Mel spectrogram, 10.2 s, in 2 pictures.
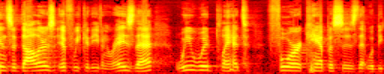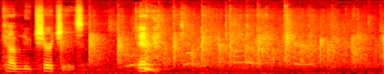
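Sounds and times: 
speech: 0:00.0 - 0:07.4
audience applause: 0:06.3 - 0:10.2.

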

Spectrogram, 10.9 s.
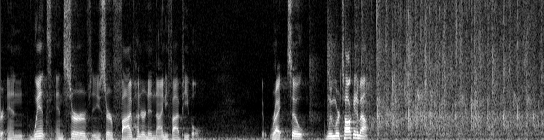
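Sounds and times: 
speech: 0:00.0 - 0:04.1, 0:05.3 - 0:07.6
church congregation clapping for volunteers who served a community meal: 0:06.5 - 0:10.8.

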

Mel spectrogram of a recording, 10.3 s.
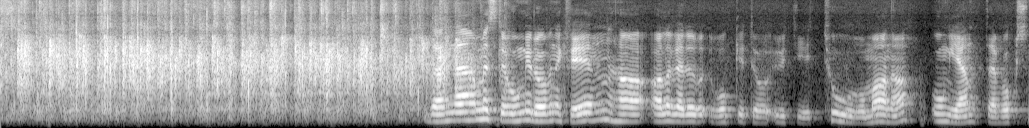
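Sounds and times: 
audience applause: 0:00.0 - 0:05.1
speech: 0:04.3 - 0:10.2.

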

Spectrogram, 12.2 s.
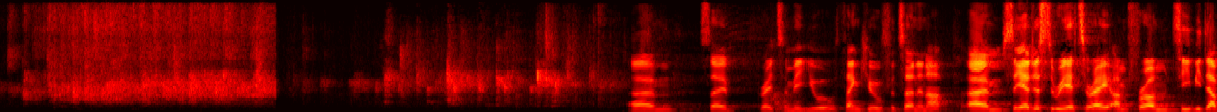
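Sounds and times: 
audience applauding a speaker at a typography design talk: 0:00.0 - 0:02.8, 0:03.6 - 0:06.2
speech: 0:06.3 - 0:12.1.

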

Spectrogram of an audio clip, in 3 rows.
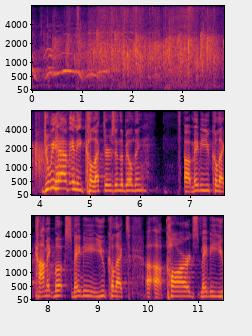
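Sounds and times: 
audience applause: 0:00.0 - 0:04.1
speech: 0:04.0 - 0:06.2, 0:06.9 - 0:11.5.

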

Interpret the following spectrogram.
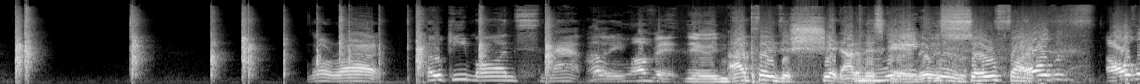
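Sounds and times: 
slow clapping: 0:00.1 - 0:00.5, 0:01.3 - 0:05.6
speech: 0:03.1 - 0:11.4.

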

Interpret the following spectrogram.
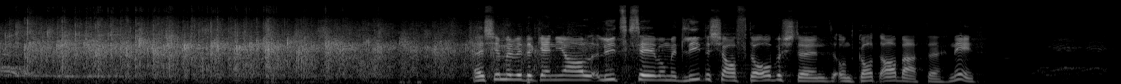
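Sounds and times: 
audience applause for the band: 0:00.0 - 0:05.7
speech: 0:04.7 - 0:09.9.

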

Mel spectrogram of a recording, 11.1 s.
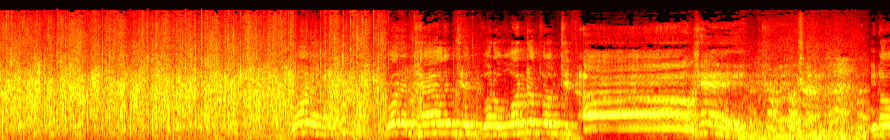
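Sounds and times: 
audience applause: 0:00.0 - 0:05.3
speech: 0:05.3 - 0:07.4, 0:08.6 - 0:11.1
laughter: 0:09.1 - 0:11.0.

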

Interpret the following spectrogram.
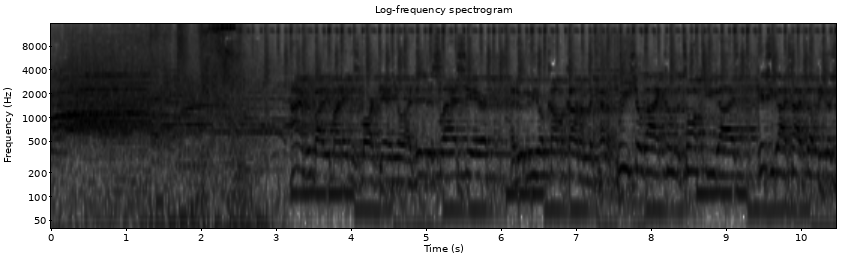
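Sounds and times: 
large crowd cheering and shouting: 0:00.0 - 0:04.9
speech: 0:03.5 - 0:10.4.

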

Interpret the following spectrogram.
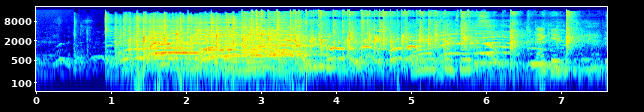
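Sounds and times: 
audience clapping: 0:00.7 - 0:07.4.

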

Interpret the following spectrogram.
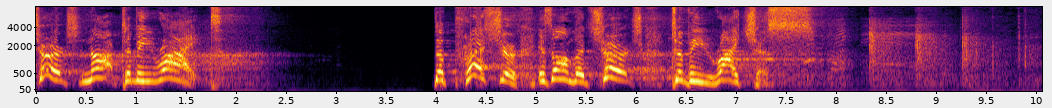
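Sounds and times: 
speech: 0:00.0 - 0:02.0, 0:04.0 - 0:07.8
hand claps: 0:08.3 - 0:10.0.

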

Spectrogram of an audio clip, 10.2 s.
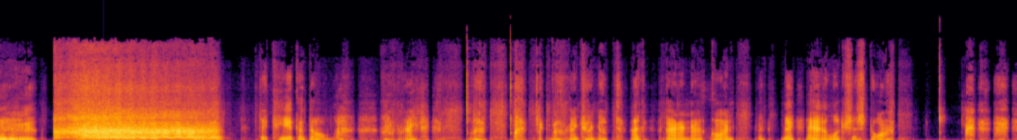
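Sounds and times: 
person blowing a runny nose: 0:00.1 - 0:02.3
speech: 0:02.6 - 0:10.1.

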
